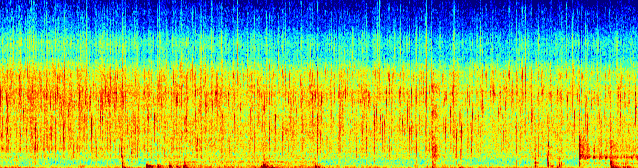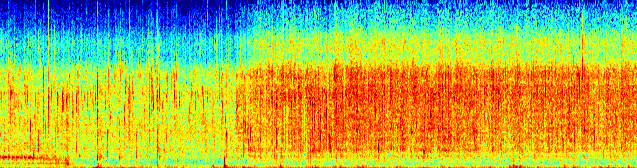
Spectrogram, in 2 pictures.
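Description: Onion sautéing with garlic in a hot pan for pork pata kare-kare, a steady close sizzle with occasional stirring scrapes and clinks throughout, swelling louder toward the end.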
